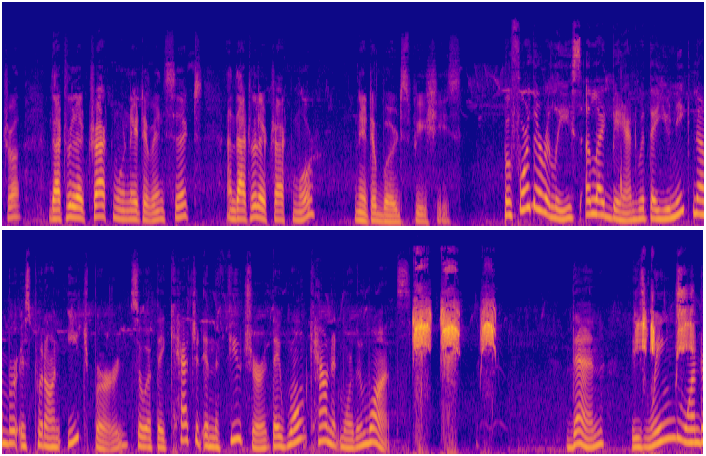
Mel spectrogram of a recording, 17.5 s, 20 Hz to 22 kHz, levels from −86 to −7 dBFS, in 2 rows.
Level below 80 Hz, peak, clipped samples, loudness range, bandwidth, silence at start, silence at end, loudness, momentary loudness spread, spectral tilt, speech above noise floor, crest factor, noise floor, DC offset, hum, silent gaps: -56 dBFS; -6 dBFS; under 0.1%; 10 LU; 16.5 kHz; 0.05 s; 0 s; -25 LUFS; 16 LU; -4.5 dB/octave; 28 dB; 20 dB; -55 dBFS; under 0.1%; none; none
